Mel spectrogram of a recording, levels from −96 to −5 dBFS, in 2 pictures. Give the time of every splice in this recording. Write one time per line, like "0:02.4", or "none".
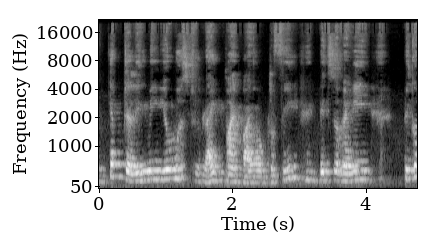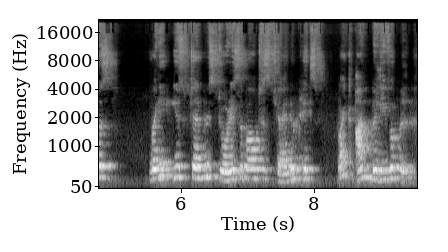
none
